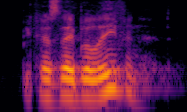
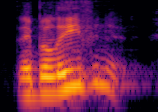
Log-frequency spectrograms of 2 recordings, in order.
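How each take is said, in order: First: THEY said soft and low, the weight on they; Because THEY believe in it, hushed; stress on they. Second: "believe" gets the main weight; They BELIEVE in it, firm and even; stress on believe. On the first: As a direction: lean on "they" quietly. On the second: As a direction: press on "believe" in the repeat. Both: Real, not acted. Repeats the phrase, shifting stress.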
